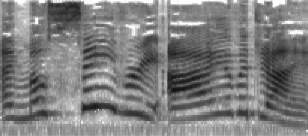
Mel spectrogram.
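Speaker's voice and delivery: plain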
